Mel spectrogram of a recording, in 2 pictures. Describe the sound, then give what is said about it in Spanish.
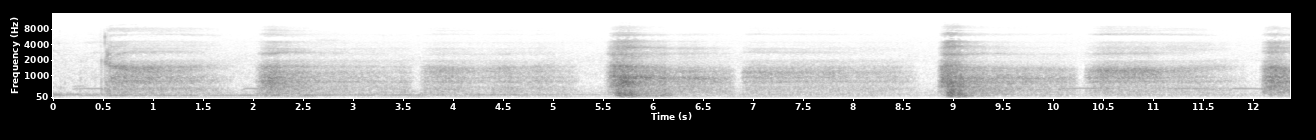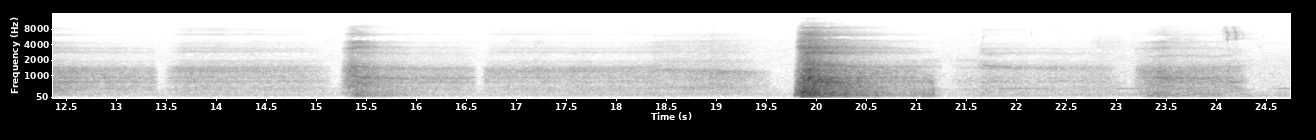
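Deep, rhythmic breathing repeats in strong waves during a guided breathing exercise, each inhale and exhale rushing audibly, building in force toward intensity with a sharper gasp-like breath near the end. No speech. “Y ahora sí, la respiración va a ir creciendo hacia una intensidad, hacia un fuego que vaya habilitando este encuentro.”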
